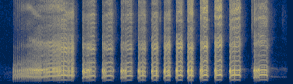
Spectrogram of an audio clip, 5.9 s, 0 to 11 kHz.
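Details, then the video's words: Hen call for luring: a long, grating squawk followed by a steady series of about thirteen short, punchy clucks, the last one set slightly apart. "Suab poj qaib seev zoo 100% 2020 / latest hen standard bait 100%. 2020"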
